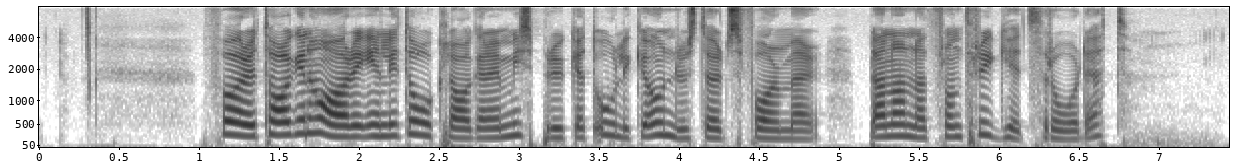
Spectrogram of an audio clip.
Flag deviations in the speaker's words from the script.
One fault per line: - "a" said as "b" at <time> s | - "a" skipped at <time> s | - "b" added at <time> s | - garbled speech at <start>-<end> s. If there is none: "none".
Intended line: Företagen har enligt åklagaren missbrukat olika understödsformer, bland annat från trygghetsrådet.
none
